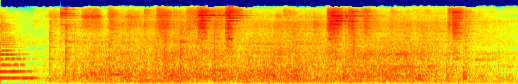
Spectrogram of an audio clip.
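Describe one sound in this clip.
An electric multiple-unit commuter train rumbles past over a level crossing.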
